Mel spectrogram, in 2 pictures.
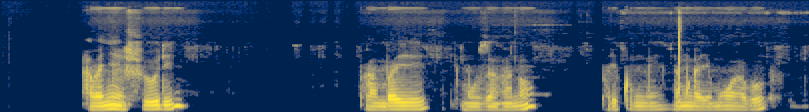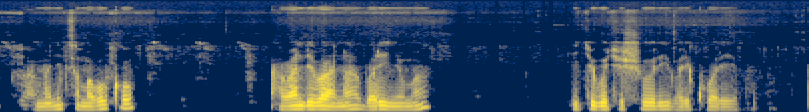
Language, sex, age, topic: Kinyarwanda, male, 18-24, health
